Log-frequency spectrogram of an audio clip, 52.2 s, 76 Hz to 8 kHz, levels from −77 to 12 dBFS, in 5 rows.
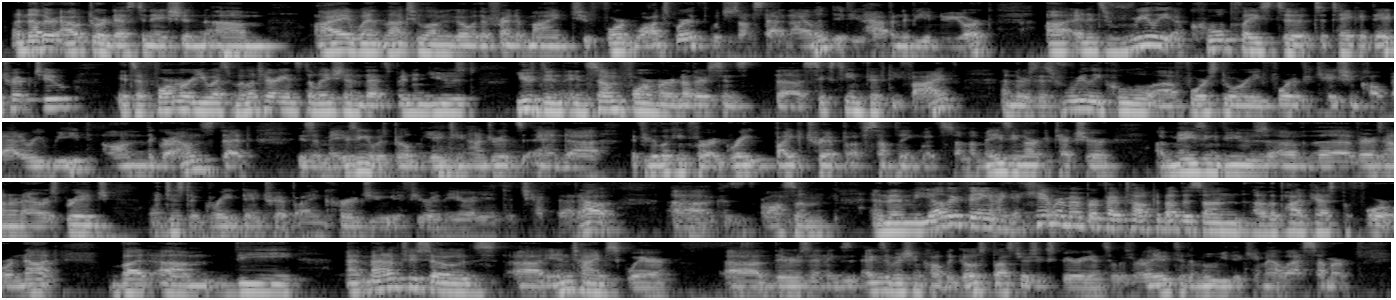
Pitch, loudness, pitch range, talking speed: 120 Hz, -23 LUFS, 105-135 Hz, 215 wpm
